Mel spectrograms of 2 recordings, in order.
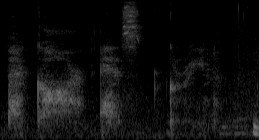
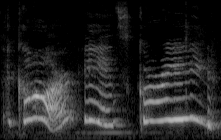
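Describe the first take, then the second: First: It is said in a whisper. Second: It is said in a funny voice.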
